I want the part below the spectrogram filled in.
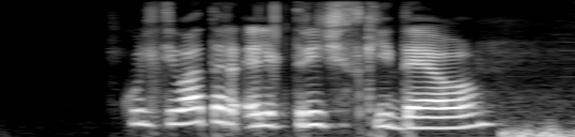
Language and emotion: Russian, neutral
